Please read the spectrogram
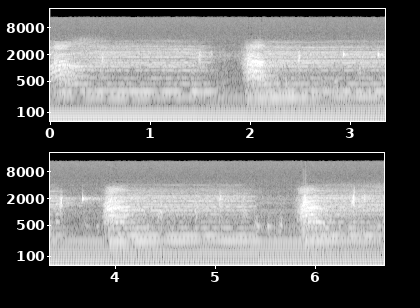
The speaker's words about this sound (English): Everybody hum as we take our seats. Go! Hum. Hum.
